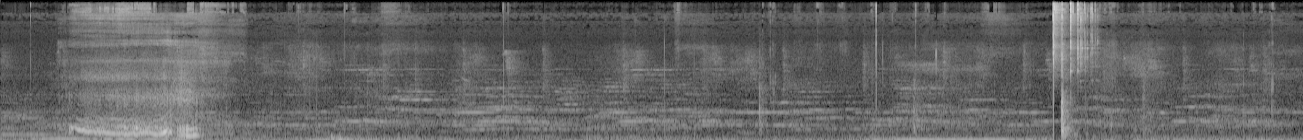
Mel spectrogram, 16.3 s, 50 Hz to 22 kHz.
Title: Mums snoring 😴😴😴💤💤PART 2 moye moye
